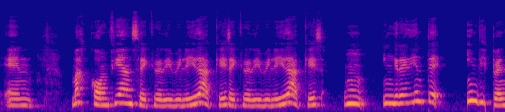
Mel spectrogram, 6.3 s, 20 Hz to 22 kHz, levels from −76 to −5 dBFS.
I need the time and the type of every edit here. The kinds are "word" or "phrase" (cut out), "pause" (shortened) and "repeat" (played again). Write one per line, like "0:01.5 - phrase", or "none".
0:02.8 - repeat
